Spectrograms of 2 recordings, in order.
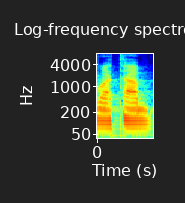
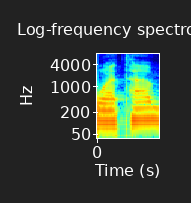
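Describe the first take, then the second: First: و تب with a weak ب and no echo; wrong take of و تب. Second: و تب with the final ب bouncing in place; right take of و تب. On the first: Teacher shows the wrong way to say the final ب, flat. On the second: Teacher shows the right qalqala on the final ب, crisp. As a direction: let the ب of و تب echo lightly in its spot. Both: Shown as a demonstration.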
